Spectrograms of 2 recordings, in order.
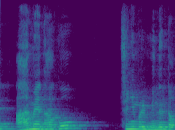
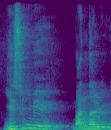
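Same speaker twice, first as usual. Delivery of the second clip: ordinary delivery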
